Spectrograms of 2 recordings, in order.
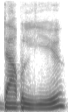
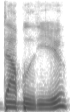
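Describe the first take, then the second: Both takes have the same delivery.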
